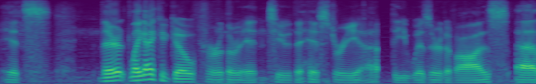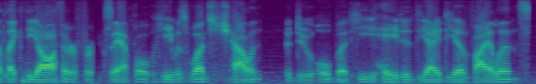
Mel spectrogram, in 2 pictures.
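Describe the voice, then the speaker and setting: A man with a low voice talks casually as a podcast co-host. He explains at length and wanders off into side stories in a conversational way. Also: normal speed. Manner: rambling, explanatory, digressive storytelling.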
